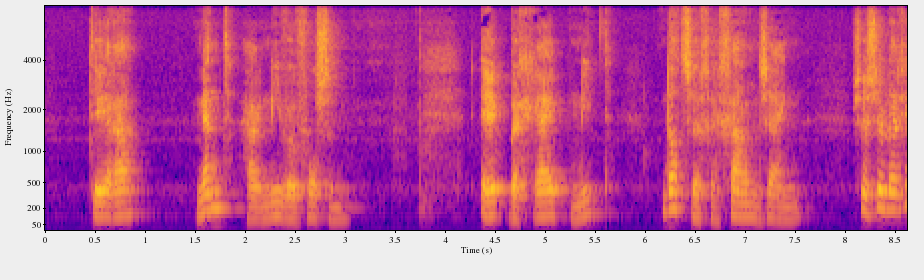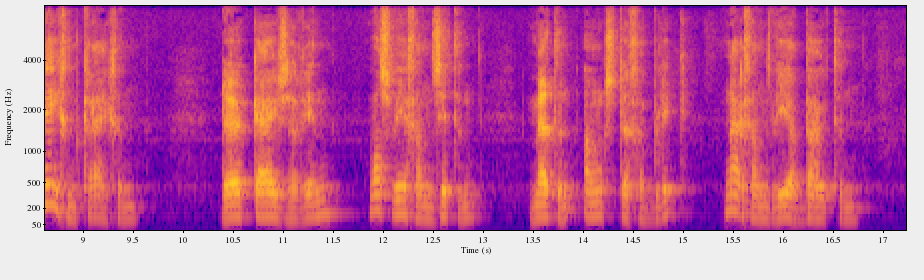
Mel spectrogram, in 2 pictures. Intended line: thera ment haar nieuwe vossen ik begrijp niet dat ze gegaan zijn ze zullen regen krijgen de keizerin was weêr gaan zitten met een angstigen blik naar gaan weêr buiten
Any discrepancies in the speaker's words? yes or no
no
